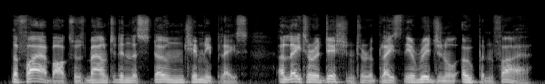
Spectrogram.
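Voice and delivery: ordinary delivery

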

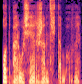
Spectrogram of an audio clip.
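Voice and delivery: ordinary delivery, nothing marked

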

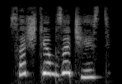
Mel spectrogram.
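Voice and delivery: high, slow, twittering chorus; chirping girls. Acted. Girls agreeing to entertain the bride, high chirping. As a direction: trill it like eager debutantes. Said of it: "прощебетали девицы".

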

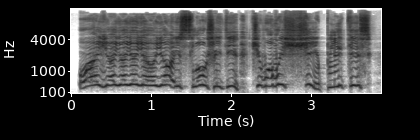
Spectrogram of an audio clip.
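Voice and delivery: very high, desperate squeal; desperate squeak. A narrator's reading. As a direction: squeal in tiny panic. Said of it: "отчаянно запищал тоненький голосок".

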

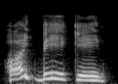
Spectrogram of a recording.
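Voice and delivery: high-pitched yell at the monster; howled command. A narrator's reading. Beverly yells at the spider, howling. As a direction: cry it out far above narration pitch. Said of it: "üvöltötte a pókra".

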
